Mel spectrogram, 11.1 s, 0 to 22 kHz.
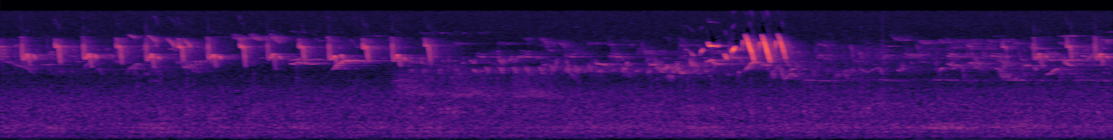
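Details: On a chilly April morning in Reading, UK (9 April 2022), a Eurasian wren sings with visible breath: steady high ticking notes several per second, then a sudden loud, fast, shrill trill near the end.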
